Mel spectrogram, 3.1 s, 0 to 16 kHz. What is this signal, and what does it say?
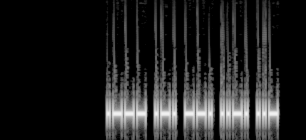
Morse code, heard as a keyed tone, about 42 wpm, 690 Hz. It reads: JRGFU
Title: Code Groups - 5 Letters - 40wpm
